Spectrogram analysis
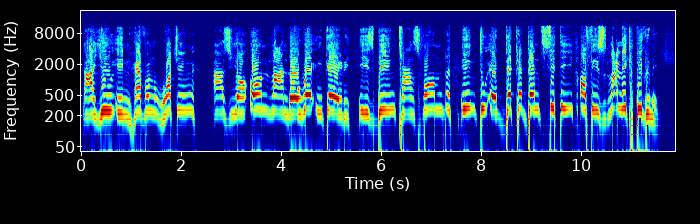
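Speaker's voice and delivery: slow, high, loud plea to heaven; outraged lament. Real, not acted. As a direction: hammer out each word, demanding that God look. Outraged plea to God over homeland.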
